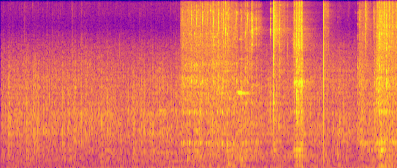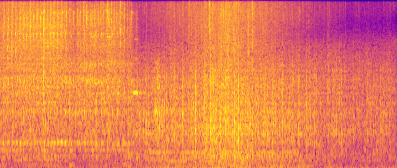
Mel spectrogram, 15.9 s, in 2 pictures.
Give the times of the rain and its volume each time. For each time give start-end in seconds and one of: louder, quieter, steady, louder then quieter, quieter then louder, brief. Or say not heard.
0.0-15.8 louder.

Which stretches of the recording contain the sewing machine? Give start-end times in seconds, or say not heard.
3.6-10.7.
